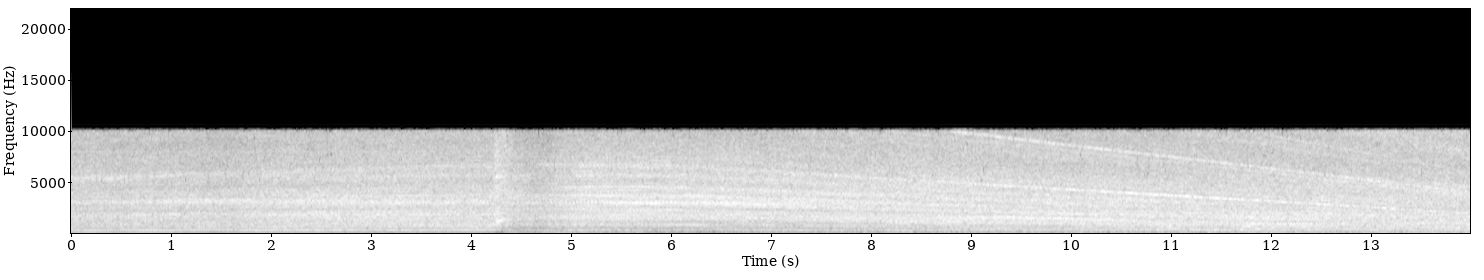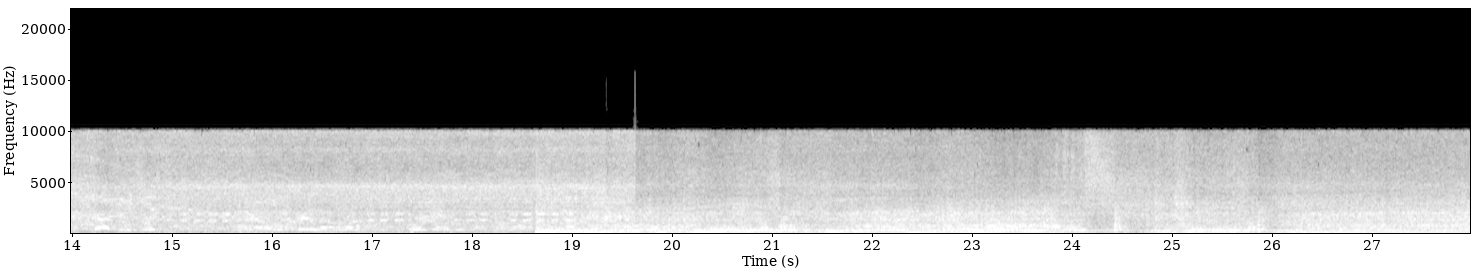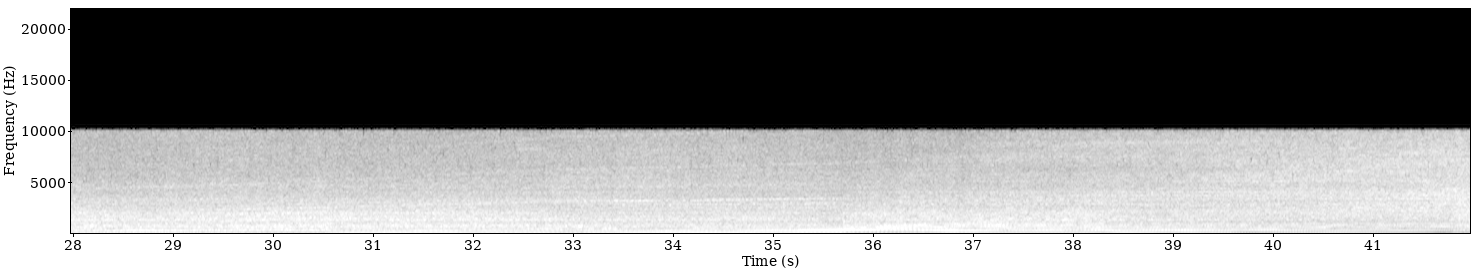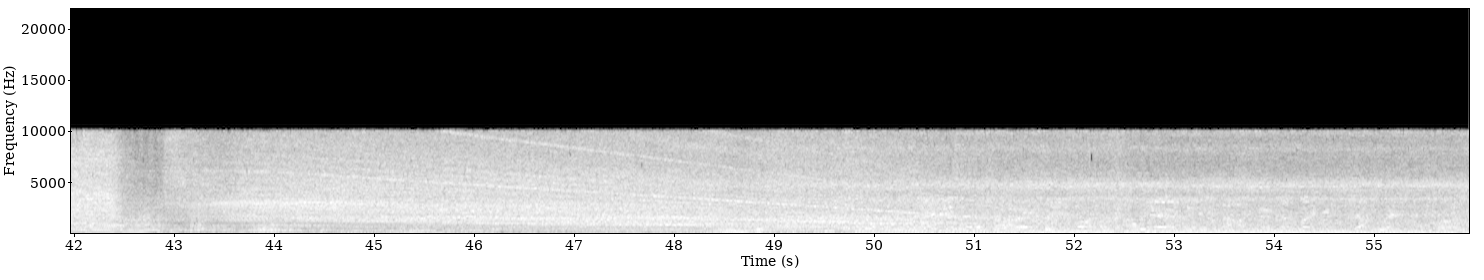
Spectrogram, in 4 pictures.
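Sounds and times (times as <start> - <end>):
car engine at full throttle: 0.0 - 55.9
high turbo whistle: 4.1 - 24.7, 41.8 - 55.8
falling whine: 4.5 - 29.6, 42.4 - 55.9.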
